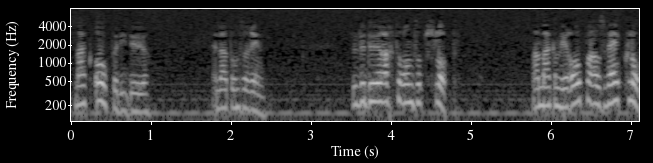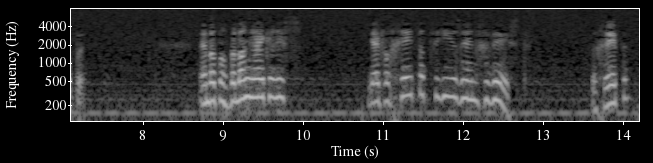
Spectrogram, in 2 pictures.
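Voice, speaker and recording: A cool-headed woman doctor acted by a woman with a high voice, giving out plans and orders briskly. She sounds assured and authoritative. It is radio drama with faint noise on an old recording. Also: close to an everyday voice, poor audio. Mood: commanding. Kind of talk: Dutch radio drama acting.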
